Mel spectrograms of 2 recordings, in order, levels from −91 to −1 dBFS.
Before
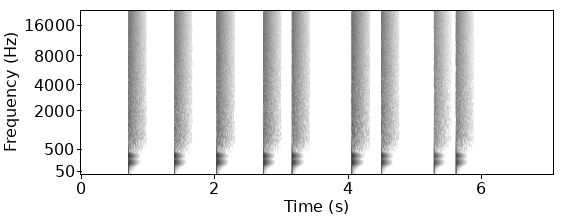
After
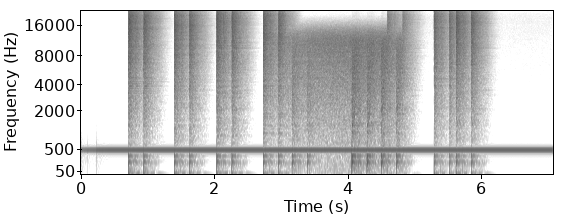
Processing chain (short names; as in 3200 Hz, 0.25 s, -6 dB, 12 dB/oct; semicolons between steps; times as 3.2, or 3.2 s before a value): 2.84–4.6 delta modulation 64 kbps, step -31.5 dBFS; pre-emphasis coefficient 0.9; AGC gain up to 12 dB; added harmonics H 6 -37 dB, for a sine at -1 dBFS; whine 480 Hz -41 dBFS; resonator 76 Hz, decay 0.42 s, harmonics all, mix 50%; loudspeakers at several distances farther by 33 m -11 dB, 78 m -2 dB; non-linear reverb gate 0.25 s falling, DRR 8.5 dB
